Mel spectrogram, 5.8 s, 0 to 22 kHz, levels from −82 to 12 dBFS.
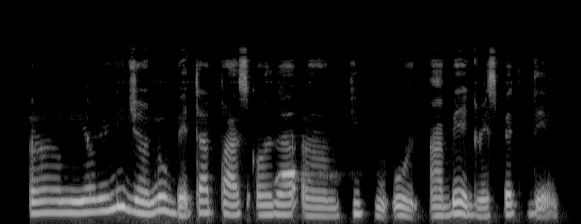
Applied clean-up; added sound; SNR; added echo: neural mask model DeepFilterNet 3.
